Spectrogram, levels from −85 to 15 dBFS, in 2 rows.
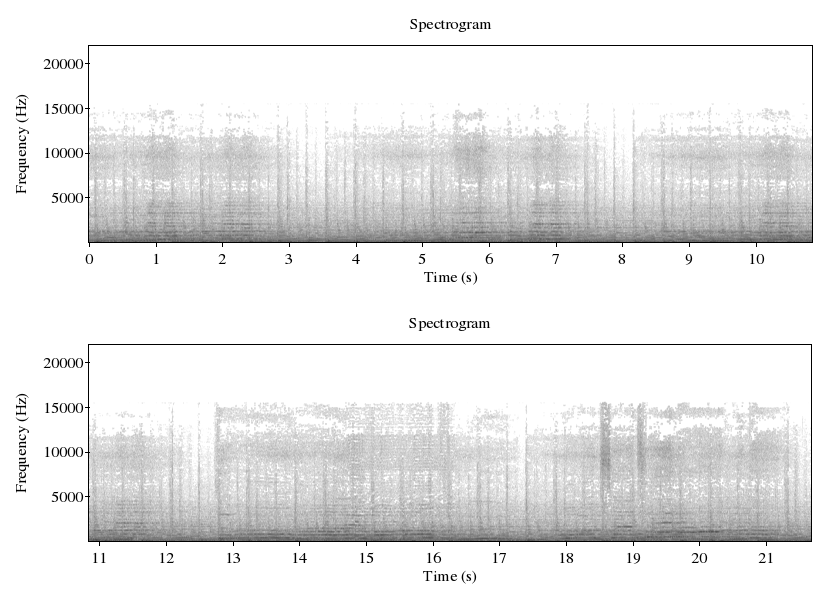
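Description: From 14.74 s to 16.41 s a call bitrate drop sets in. The encoder was forced onto far fewer bits, which fits a fall from around 128 kbps to about 15 kbps, held at its lowest for roughly 1.6 s. The sound turns rough and watery, with the top end dulled, then clears. Unlike packet loss, there are no gaps, stutters or repeated fragments.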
